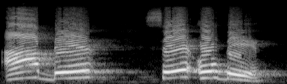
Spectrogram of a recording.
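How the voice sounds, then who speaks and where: Playful high-voiced woman teacher. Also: lively intonation, very slow, a bit bright, big-room sound. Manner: playful, coaxing the class. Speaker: biology teacher. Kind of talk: classroom quiz review. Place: large classroom.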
